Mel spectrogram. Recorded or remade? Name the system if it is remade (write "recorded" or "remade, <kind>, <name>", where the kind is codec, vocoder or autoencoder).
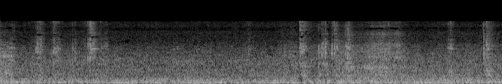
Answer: recorded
